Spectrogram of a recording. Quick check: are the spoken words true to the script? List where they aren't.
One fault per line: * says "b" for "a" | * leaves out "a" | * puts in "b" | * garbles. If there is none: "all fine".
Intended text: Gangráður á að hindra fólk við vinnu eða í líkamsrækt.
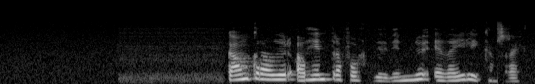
all fine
